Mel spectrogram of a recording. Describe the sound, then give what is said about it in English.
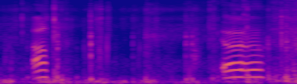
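Footsteps of a person out on a walk, a steady run of soft scuffing steps, with brief voiced sounds rising over them. “Yeah, so I'll be walking again, shorter than my most episodes, because the walk isn't that far, but, you know, still a walk”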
